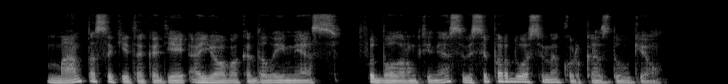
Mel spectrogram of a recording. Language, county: Lithuanian, Alytus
